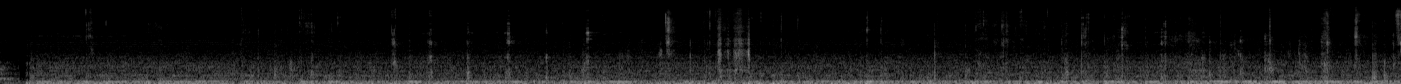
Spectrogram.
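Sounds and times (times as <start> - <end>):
person chewing crispy chicken: 8.6 - 14.0.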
